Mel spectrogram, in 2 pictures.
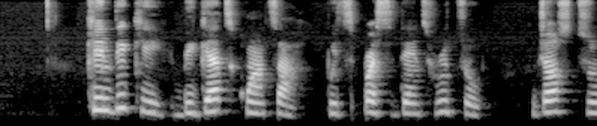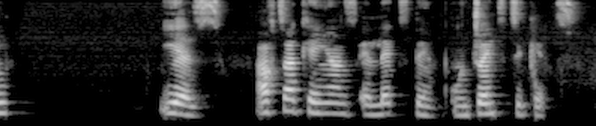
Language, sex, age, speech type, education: Nigerian Pidgin, female, 15-29, spontaneous, tertiary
